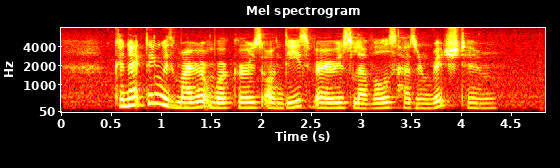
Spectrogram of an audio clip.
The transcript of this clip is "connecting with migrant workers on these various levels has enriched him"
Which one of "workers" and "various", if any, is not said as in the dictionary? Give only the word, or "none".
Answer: none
